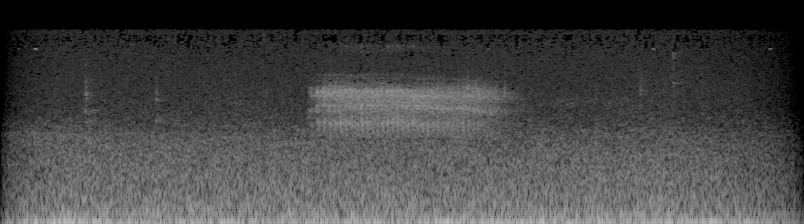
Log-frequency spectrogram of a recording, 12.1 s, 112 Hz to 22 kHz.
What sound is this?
PileatedWoodPeckerLakeMboroMarch8th2014
The haunting call of the Pileated Woodpecker, the largest woodpecker in the United States. It's quite an experience to hear this loud, rattling call break the stillness of the peaceful woods. You can also tell these beautiful birds around by looking for fairly large, RECTANGULAR holes in the trees.
Recorded with my Zoom H4N recorder and using the internal, built-in microphones.
The location was the Shawnee National Forest.
birds, pileatus, woodpecker, nature, forest, drumming, field-recording, dryocopus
